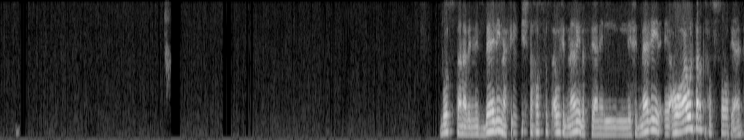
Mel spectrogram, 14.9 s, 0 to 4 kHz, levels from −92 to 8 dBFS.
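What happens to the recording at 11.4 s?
At 11.4 s the speech runs on intact, with no dropout, glitch or distortion, only the steady telephone-band sound of the call path, which carries nothing above 4 kHz, consistent with a G.711 A-law codec at 64 kbps.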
